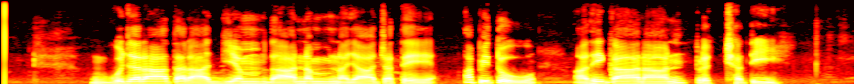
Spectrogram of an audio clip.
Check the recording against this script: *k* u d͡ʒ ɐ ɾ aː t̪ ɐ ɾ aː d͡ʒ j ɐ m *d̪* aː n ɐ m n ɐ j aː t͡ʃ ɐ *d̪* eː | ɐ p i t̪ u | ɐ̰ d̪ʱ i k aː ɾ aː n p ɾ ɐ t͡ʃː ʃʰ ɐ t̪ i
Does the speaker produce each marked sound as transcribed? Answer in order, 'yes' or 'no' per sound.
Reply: no, yes, no

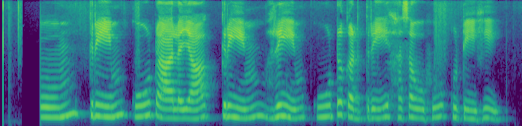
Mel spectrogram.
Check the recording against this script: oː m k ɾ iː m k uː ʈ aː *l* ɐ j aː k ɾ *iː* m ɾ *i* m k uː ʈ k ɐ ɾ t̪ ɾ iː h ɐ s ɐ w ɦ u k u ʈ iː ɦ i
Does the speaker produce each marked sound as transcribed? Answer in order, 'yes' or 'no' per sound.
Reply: yes, yes, no

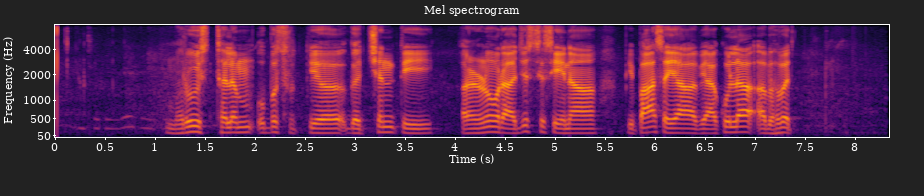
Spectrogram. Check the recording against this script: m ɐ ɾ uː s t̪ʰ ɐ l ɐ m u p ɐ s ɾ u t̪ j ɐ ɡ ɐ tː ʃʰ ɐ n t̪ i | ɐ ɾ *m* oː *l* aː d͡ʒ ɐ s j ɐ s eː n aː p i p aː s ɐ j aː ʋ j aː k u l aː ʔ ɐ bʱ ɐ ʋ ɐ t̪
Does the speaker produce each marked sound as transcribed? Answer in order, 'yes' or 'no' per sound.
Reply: no, no

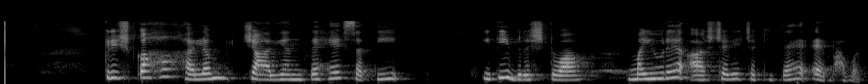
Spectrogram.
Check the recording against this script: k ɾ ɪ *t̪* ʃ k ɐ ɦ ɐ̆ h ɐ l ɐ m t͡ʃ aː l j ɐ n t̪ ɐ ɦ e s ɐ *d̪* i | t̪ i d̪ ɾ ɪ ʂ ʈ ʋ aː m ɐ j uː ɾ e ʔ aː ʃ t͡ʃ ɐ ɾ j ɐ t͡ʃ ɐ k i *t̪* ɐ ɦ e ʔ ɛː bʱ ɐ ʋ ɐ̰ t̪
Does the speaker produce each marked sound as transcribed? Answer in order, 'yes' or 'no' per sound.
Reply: no, no, yes

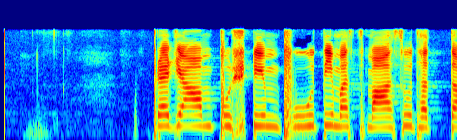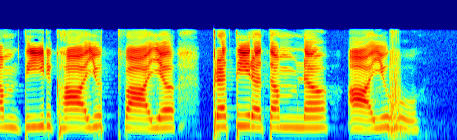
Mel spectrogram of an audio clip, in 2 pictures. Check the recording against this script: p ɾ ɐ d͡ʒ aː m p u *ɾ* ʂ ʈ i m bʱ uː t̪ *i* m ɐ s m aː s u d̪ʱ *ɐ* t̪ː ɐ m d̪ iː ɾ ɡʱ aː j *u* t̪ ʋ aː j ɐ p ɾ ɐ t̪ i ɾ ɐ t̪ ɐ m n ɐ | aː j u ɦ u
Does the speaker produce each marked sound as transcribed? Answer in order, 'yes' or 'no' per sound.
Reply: no, yes, yes, yes

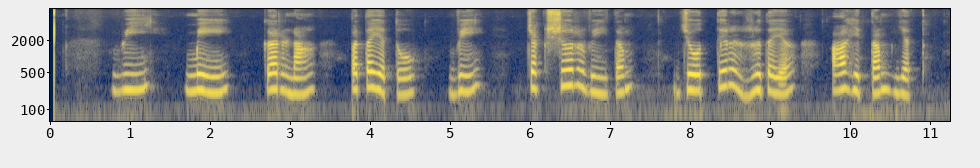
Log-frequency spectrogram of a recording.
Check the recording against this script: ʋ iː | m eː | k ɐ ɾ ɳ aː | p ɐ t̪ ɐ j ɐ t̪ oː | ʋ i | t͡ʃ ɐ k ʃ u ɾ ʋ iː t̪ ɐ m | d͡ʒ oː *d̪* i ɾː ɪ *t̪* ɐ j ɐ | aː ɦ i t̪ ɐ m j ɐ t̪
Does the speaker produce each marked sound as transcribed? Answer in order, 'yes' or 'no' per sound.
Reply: no, no

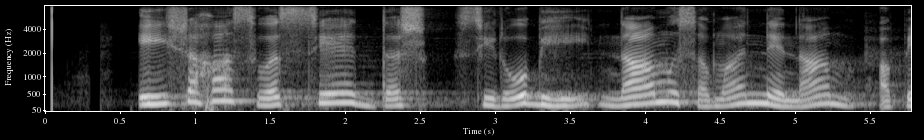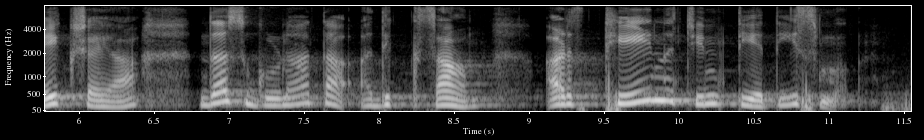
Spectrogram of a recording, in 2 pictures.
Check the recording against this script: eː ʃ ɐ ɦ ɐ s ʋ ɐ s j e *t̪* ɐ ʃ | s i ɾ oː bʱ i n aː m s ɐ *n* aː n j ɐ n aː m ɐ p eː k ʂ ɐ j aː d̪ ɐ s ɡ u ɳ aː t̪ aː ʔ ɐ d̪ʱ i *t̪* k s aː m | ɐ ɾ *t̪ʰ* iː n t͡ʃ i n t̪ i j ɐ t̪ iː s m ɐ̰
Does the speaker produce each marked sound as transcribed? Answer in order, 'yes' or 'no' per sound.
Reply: no, no, no, yes

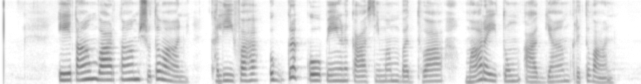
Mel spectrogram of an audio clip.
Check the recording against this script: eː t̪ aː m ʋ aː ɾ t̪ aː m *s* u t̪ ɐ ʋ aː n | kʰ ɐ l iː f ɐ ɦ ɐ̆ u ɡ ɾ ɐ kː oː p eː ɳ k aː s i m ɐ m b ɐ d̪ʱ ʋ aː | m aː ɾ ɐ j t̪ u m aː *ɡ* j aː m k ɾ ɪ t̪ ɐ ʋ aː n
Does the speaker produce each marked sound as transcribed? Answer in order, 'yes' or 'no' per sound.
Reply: no, yes

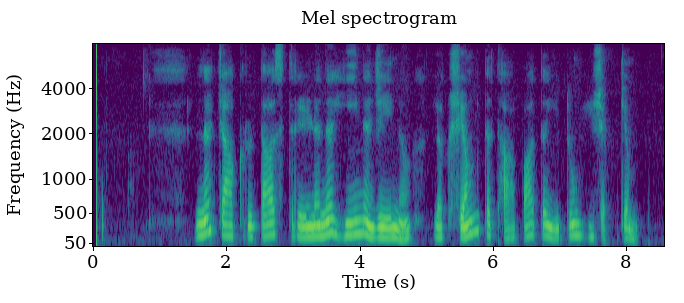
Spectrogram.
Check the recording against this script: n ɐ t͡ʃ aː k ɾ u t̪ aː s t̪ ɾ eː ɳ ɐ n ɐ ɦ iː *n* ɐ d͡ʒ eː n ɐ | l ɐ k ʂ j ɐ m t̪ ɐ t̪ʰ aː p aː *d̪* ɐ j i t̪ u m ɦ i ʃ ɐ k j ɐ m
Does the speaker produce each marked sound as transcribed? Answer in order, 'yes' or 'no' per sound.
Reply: yes, no

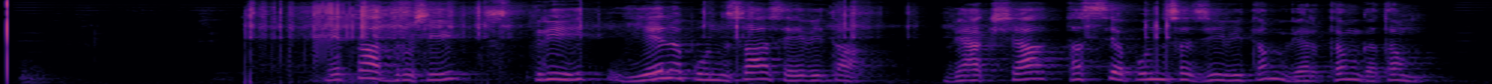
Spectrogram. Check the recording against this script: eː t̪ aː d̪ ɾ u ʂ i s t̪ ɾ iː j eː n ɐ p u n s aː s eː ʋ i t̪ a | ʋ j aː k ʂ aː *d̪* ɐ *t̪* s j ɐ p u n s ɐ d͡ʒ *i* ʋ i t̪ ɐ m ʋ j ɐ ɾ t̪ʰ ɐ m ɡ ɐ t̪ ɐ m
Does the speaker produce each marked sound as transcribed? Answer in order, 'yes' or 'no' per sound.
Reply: no, no, no

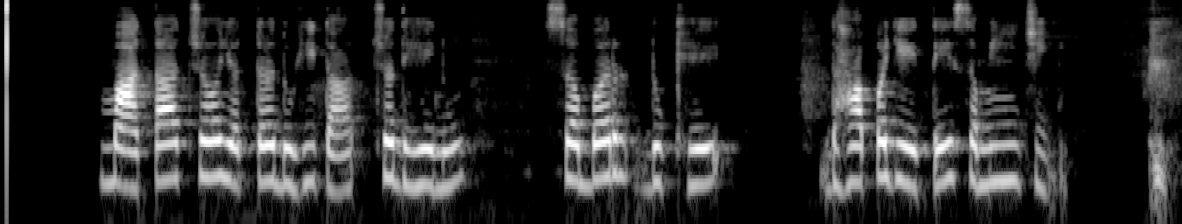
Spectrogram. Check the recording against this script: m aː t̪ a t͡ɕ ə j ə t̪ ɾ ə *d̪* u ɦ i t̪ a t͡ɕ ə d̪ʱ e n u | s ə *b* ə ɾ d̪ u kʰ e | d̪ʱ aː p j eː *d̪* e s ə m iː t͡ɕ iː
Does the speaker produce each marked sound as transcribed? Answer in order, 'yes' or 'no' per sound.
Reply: yes, yes, no

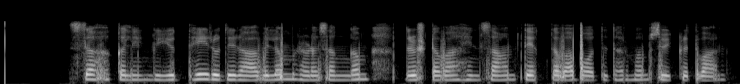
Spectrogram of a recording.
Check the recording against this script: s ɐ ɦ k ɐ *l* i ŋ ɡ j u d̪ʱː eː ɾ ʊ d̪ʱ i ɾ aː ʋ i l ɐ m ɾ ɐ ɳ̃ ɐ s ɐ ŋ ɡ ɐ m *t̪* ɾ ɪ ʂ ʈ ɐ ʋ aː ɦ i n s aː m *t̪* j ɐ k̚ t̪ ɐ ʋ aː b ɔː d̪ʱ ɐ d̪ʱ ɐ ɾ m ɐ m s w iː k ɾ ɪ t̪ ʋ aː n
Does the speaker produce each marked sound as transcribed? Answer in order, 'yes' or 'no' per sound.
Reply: yes, no, yes

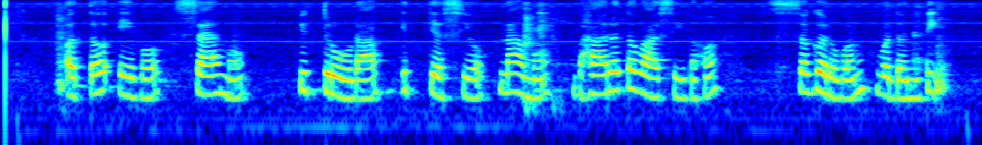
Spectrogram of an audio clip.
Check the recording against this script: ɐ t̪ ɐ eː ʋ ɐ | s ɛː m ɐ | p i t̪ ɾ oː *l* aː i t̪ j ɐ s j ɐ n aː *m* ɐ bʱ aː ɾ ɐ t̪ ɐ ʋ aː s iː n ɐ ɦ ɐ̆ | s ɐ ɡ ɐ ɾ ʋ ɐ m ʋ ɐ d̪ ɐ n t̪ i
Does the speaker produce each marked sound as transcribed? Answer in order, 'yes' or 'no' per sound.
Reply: no, yes

